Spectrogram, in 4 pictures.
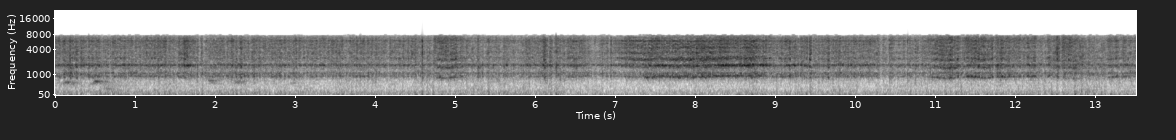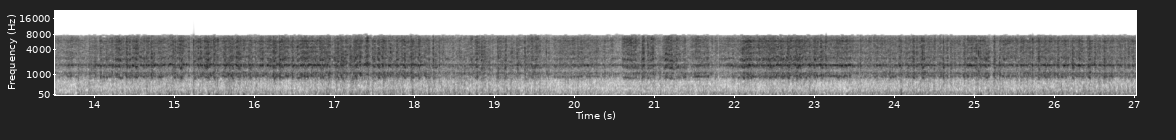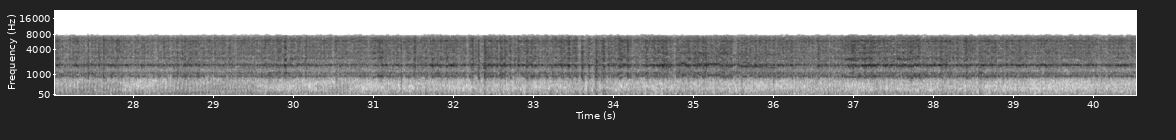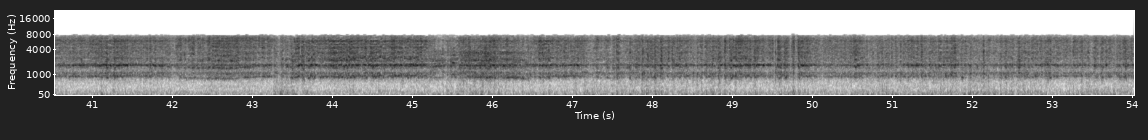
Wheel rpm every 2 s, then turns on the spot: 230, 240, 230, 230, 230, 230, 220, 230, 230, 220, 220, 220, 230, 230, 230, 230, 230, 230, 230, 230, 230, 220, 220, 220, 220, 230, 230.
none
